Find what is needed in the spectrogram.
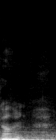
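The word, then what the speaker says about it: kine: Kind, by the way, a derogatory way for vampires to refer to mortals comes from kindred and kind. Just remember that kind rhymes with swine, and you'll get the picture.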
